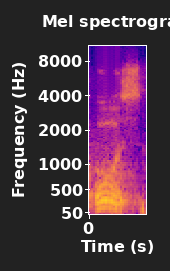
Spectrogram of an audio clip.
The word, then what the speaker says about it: whose: Esse ezinho depois de S, ele tem um som mudo, que a gente não pronuncia.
